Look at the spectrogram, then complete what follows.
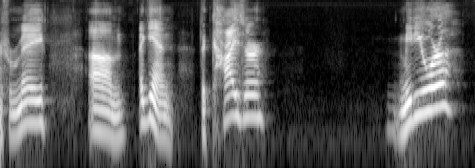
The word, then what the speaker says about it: Meteora: Again, the Kizer Meteora, and I say that because it's spelled Metora.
